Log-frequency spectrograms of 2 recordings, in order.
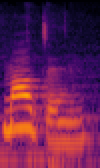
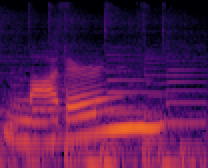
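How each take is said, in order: First: The R is pronounced weakly. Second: The R is pronounced strongly. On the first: This is the speaker's own accent. "The R is not strongly pronounced" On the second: This is how Americans say it. "I think American probably say modern"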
